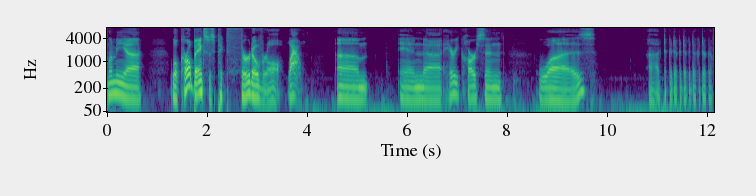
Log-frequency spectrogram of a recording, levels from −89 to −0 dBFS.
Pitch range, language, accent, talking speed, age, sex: 95-120 Hz, English, American, 120 wpm, 30-49, male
